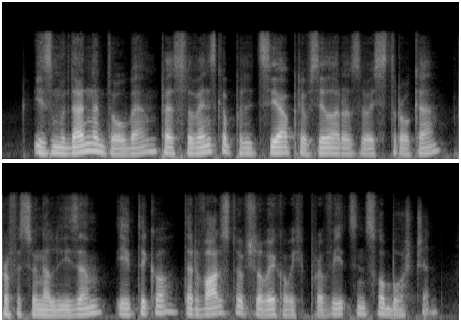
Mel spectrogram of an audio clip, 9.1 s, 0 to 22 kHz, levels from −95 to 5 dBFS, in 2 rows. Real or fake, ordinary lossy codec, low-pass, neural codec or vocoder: fake; none; 10.8 kHz; codec, 16 kHz in and 24 kHz out, 0.9 kbps, LongCat-Audio-Codec, fine tuned four codebook decoder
